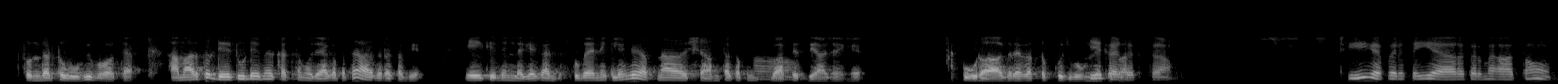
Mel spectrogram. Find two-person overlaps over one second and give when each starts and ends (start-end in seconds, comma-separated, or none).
none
